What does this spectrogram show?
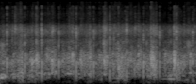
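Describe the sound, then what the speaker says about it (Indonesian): Audience applause in a presentation room, steady dense clapping from a group filling the space at moderate loudness with no pauses. "Tepuk tangan dulu dong untuk teman-teman."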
